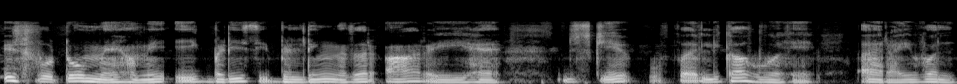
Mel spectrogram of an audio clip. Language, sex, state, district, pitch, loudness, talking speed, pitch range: Hindi, male, Himachal Pradesh, Shimla, 115 Hz, -16 LUFS, 120 wpm, 105-125 Hz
